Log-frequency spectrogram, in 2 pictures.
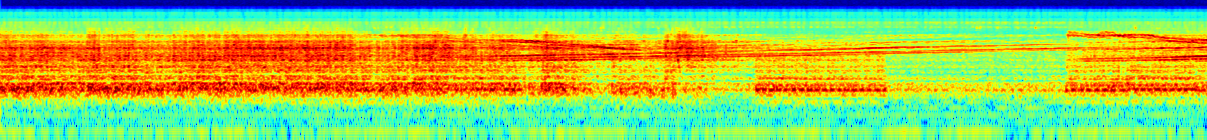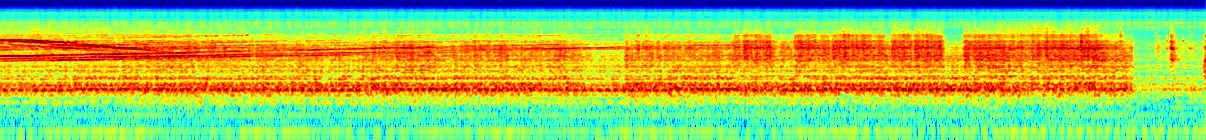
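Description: Steady drone of massed bomber piston engines from a TV soundtrack, heard through a TV speaker. Whistling tones climb slowly over the drone, and twice a set of whistles slides quickly down in pitch, about five seconds in and again after a sudden change about thirteen seconds in.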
